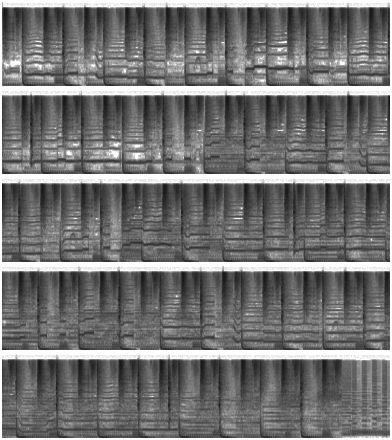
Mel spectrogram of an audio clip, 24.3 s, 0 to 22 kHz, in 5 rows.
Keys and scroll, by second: 6.2 Tab, 11.0 Tab, 22.0 Tab, 22.9 shift+Tab.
